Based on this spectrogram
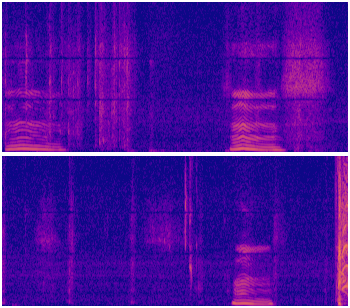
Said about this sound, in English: Crunch, crunch, crunch, crunch. I know, right? I'm just chewing.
